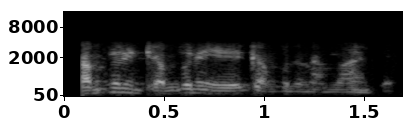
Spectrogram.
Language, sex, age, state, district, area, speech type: Telugu, male, 60+, Andhra Pradesh, Sri Satya Sai, urban, conversation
